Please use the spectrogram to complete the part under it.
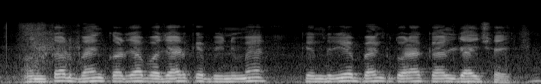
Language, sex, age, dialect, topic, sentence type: Magahi, male, 31-35, Western, banking, statement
